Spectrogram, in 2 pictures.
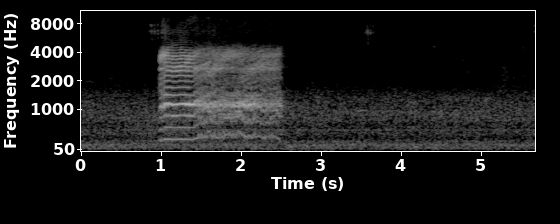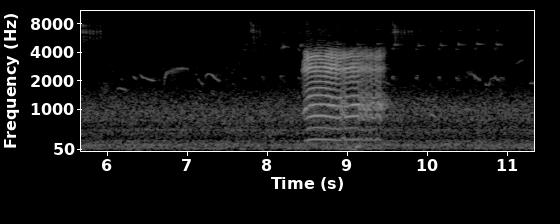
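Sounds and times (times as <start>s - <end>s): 
faint background hiss: 0.0s - 11.3s
sheep bleating in the UK: 1.0s - 2.6s, 8.5s - 9.6s.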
